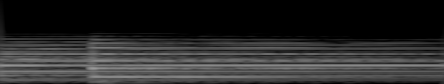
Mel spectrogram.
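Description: Slow, soft piano music: a chord struck about half a second in and left to ring and fade, with no singing.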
